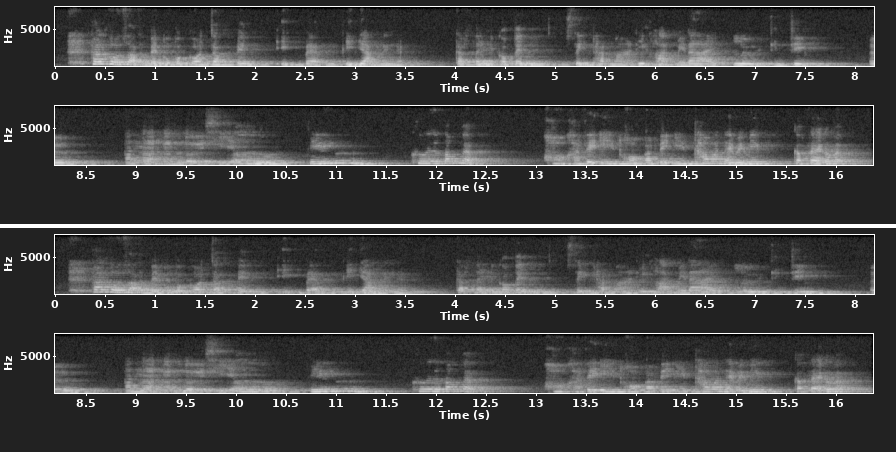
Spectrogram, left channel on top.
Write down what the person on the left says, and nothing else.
ถ้าโทรศัพท์เป็นอุปกรณ์จำเป็นอีกแบบอีกอย่างหนึ่งอ่ะ
กาแฟก็เป็นสิ่งถัดมาที่ขาดไม่ได้เลยจริงๆเออ
เออจริงคือจะต้องแบบขอคาเฟอีนขอคาเฟอีนถ้าวันไหนไม่มีกาแฟก็แบบ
